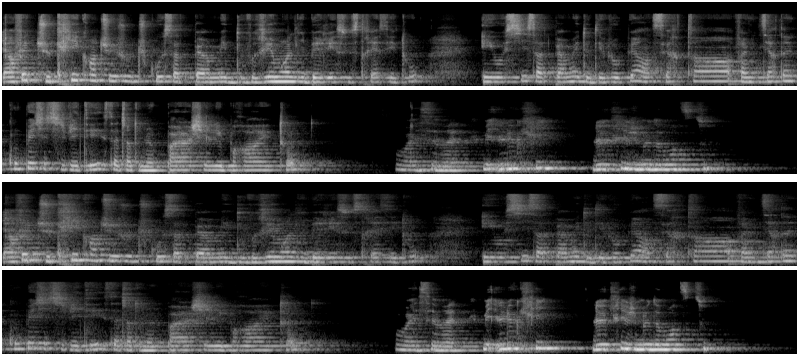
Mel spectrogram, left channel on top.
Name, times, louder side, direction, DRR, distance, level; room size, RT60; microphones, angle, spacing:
voice 1, 0.0-10.9, left 4 dB, 50° left, 8 dB, 0.3 m, -21 dB
voice 2, 11.9-13.5 13.9-15.0, right 2 dB, 45° right, 6 dB, 0.4 m, -17 dB
5.5 x 3.0 x 2.7 m, 1.1 s
head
